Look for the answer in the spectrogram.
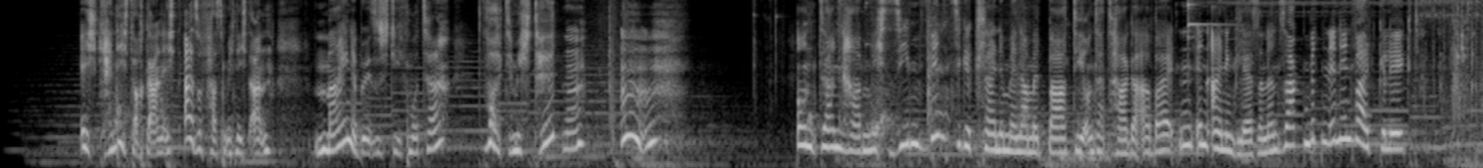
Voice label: Animation, German; Animation Mix; Lip-Sync (Synchron), Audio Drama (Hörspiel)

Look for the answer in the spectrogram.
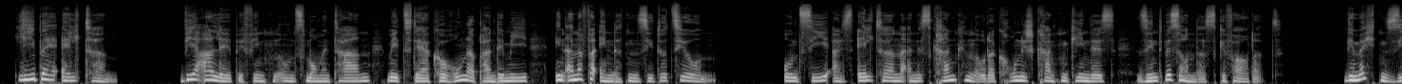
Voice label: Erklärfilm; AKH

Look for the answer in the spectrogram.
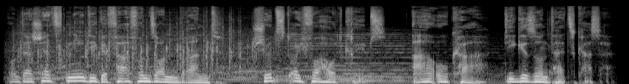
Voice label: Werbung, Commercial, German; AOK Baywatch; LOFT VOICES

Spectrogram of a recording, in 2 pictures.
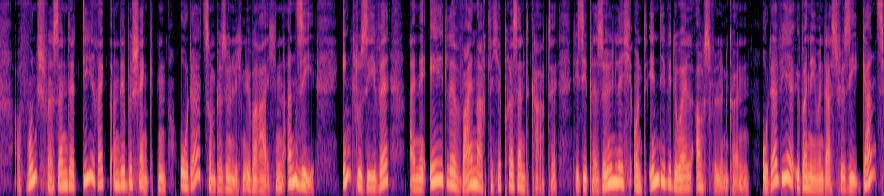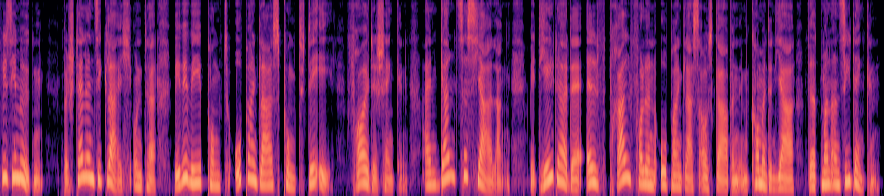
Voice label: WERBUNG Weihnachtsabo; Opernglas; LOFT VOICES

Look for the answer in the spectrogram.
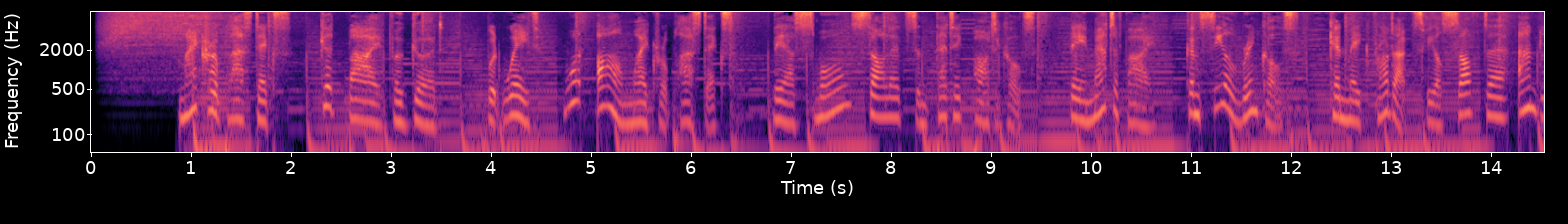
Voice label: Mikroplastik englisch; Catrice

